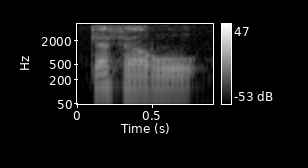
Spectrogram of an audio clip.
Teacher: الراء المضمومة هنا لورش مسبوقة بفتح فهي مفخمة عند كل القراء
